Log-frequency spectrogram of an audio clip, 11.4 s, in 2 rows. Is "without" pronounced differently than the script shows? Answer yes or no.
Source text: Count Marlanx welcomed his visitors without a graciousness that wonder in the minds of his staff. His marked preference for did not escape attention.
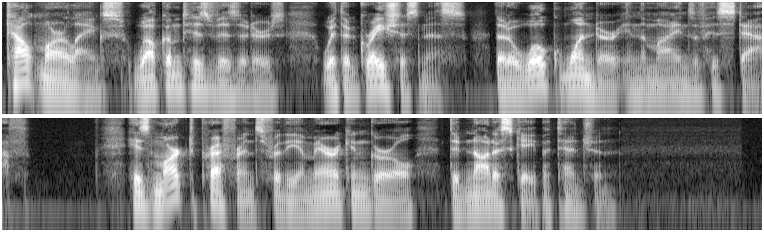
yes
